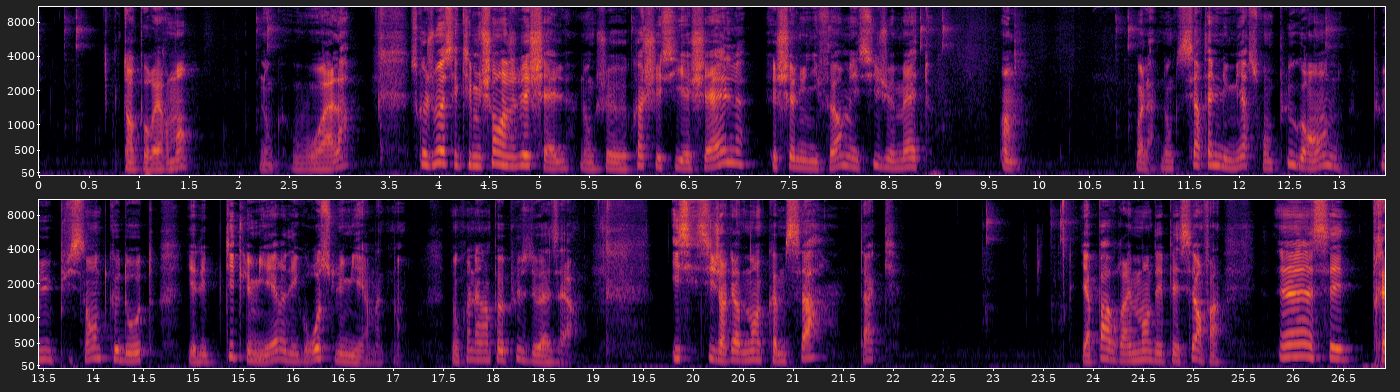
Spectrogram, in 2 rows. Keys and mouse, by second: 2.1 click, 5.8 click, 7.7 click, 10.7 click, 12.7 click, 20.3 click, 23.5 click.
